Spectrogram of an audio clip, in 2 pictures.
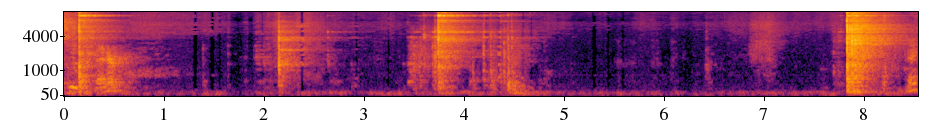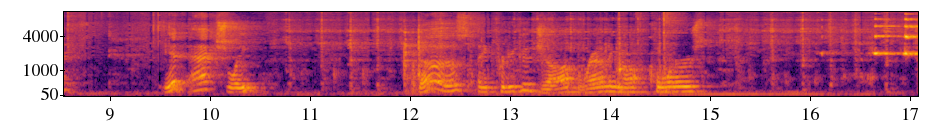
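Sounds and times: spokeshave scraping wood: 10.2s - 17.0s.

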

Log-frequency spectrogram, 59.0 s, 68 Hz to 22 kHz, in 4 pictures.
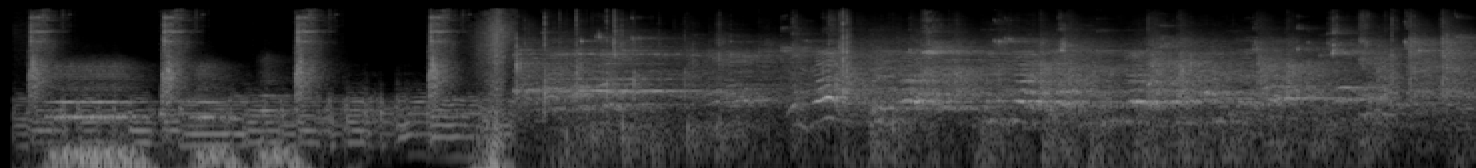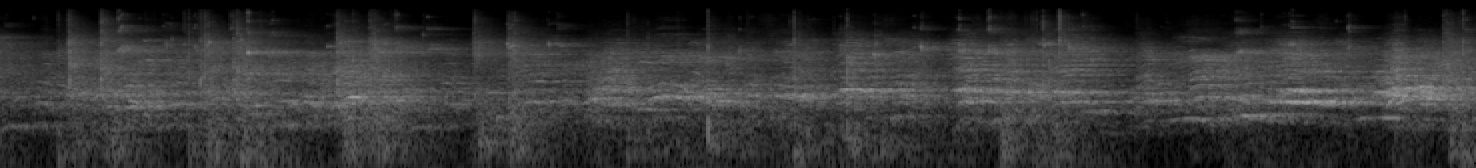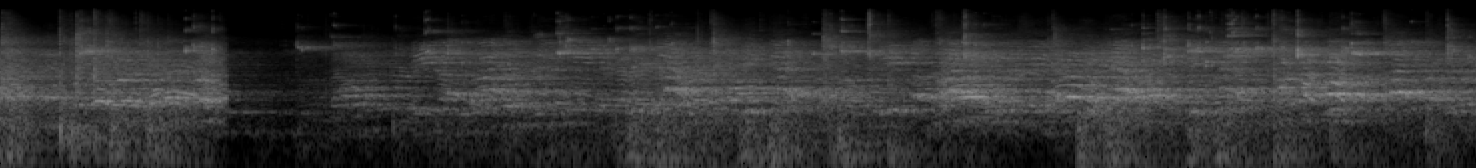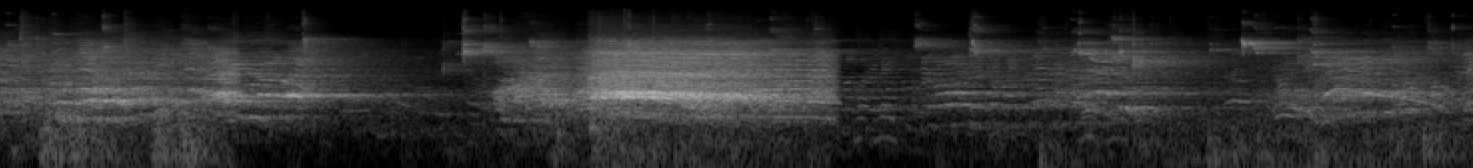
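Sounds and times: indistinct shouts: 49.2s - 52.6s.

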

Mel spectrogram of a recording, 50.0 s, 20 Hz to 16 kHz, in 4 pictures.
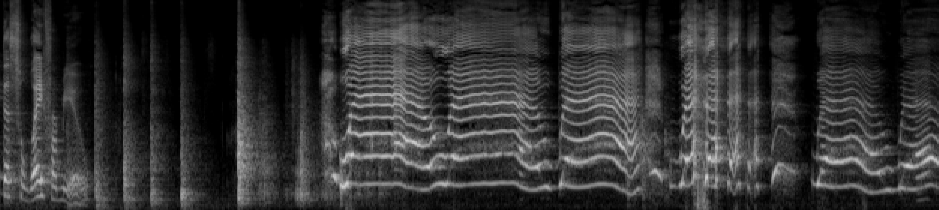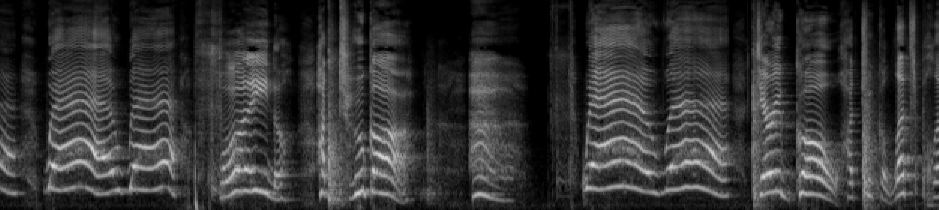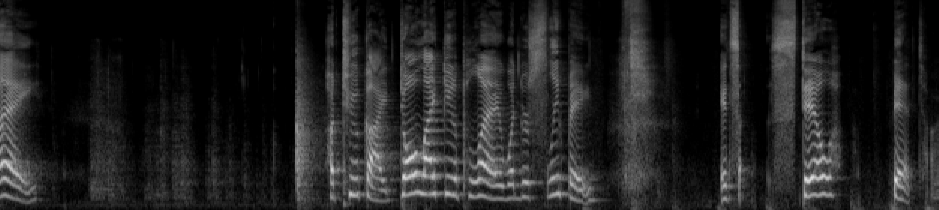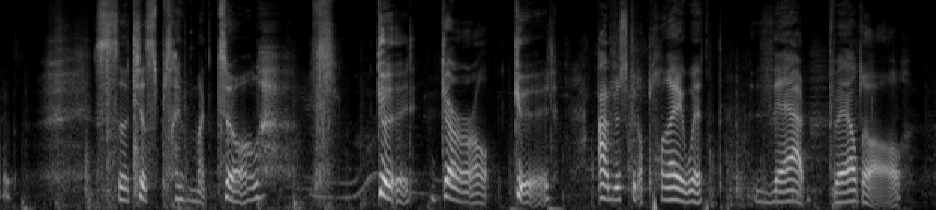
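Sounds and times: plastic figurines set on countertop: 0.1s - 22.9s, 23.8s - 50.0s
child wailing: 4.3s - 15.0s.

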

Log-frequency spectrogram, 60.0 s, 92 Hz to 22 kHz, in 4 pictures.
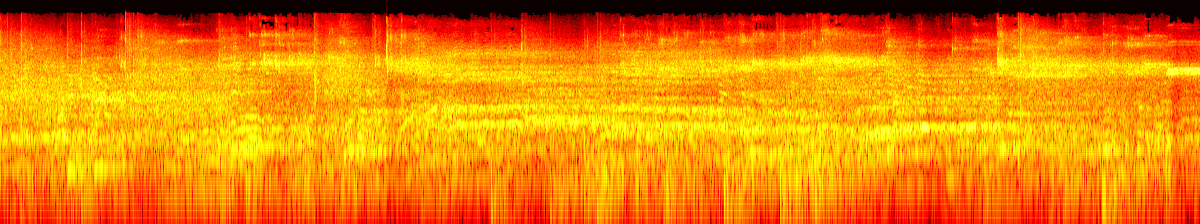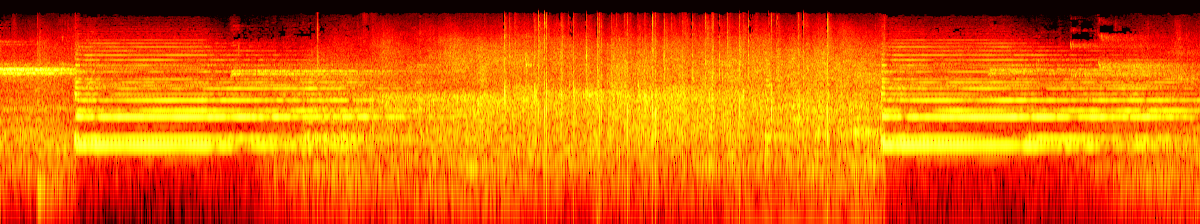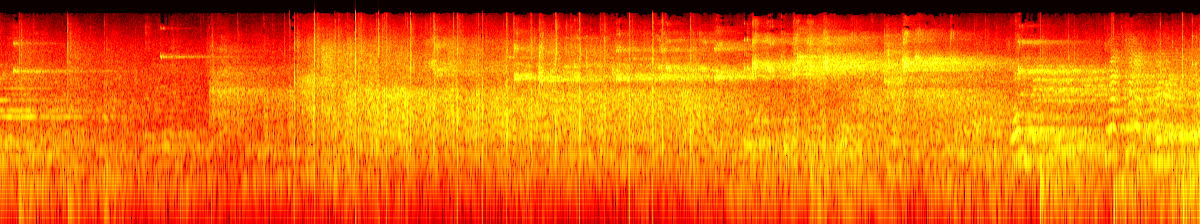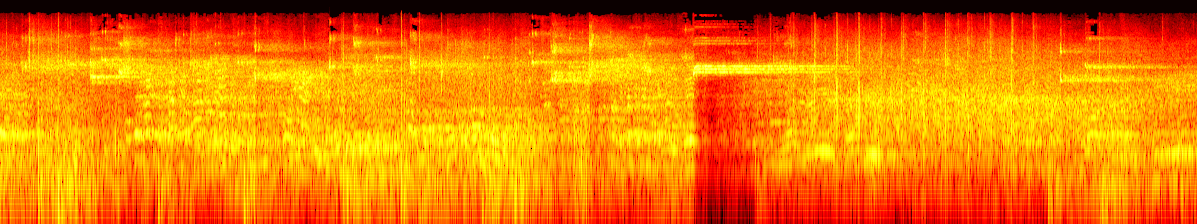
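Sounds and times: basketball bouncing: 43.0s - 46.0s.

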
